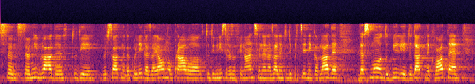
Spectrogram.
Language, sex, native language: Slovenian, female, Slovenian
